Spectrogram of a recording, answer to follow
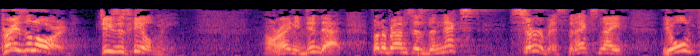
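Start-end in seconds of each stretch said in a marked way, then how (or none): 0.0-1.8 high, loud shout of praise; healed blind man hollering his praise; joyful holler. Retold or imitated. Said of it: "he hollered".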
